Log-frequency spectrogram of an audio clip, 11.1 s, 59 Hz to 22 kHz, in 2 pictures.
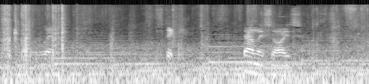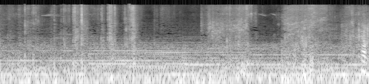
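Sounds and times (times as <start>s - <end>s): fabric and plastic crinkling: 0.0s - 3.9s, 4.5s - 8.0s, 8.6s - 11.0s.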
